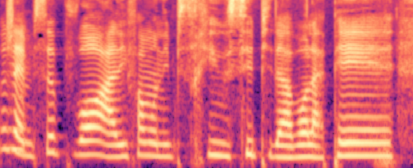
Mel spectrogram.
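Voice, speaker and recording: A woman talks in a Quebec accent at a fairly high pitch. The sound is dry and close, without echo. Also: very clean recording, silent background. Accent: Québécois French. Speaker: singer. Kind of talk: casual interview chat.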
